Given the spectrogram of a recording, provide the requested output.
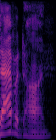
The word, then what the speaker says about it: Abaddon: Yeah, Abaddon and stuff. So Is it Abaddon? I thought it was Abaddon. I've said it wrong my whole life. it's Abaddon.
